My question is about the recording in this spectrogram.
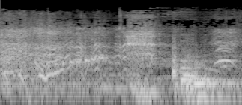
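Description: Studio audience laughing and chuckling, with a louder burst of laughter a little past the middle.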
